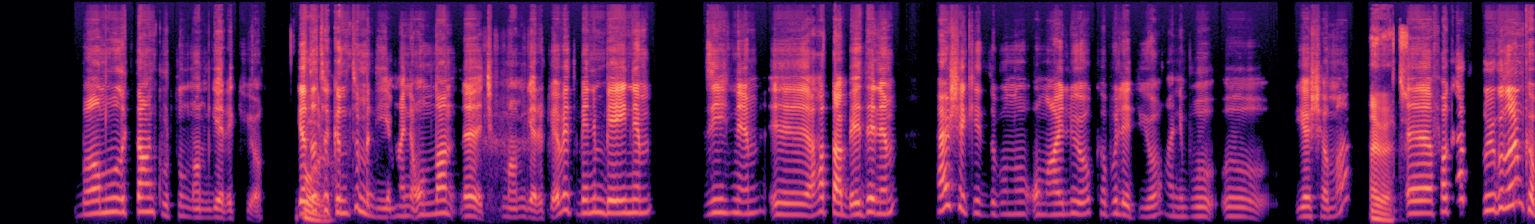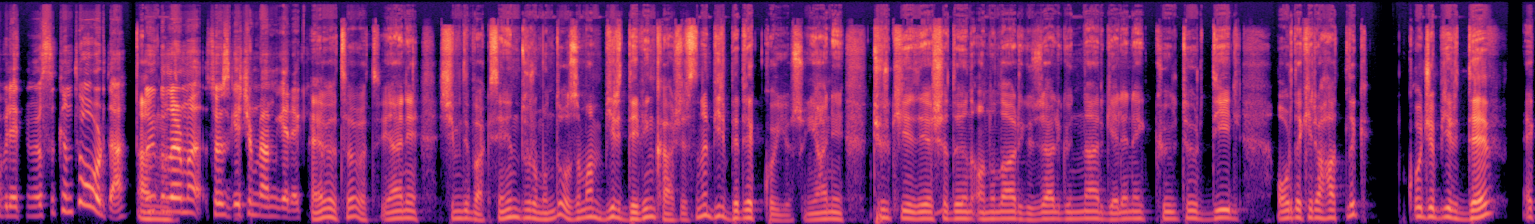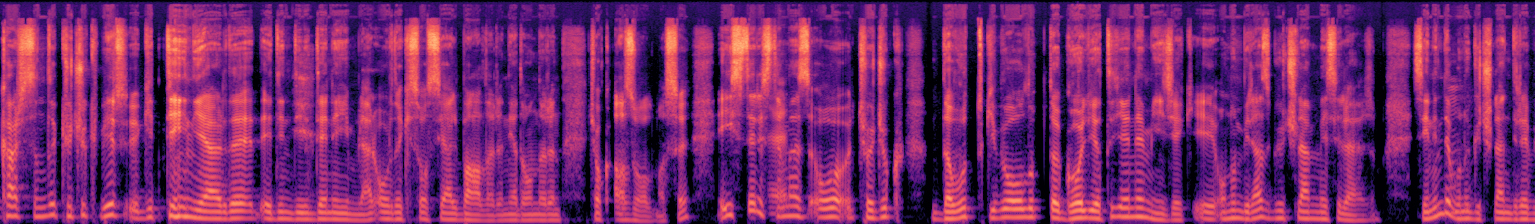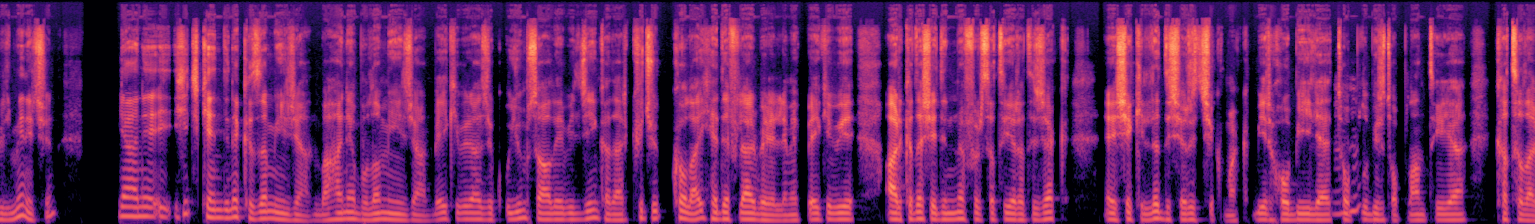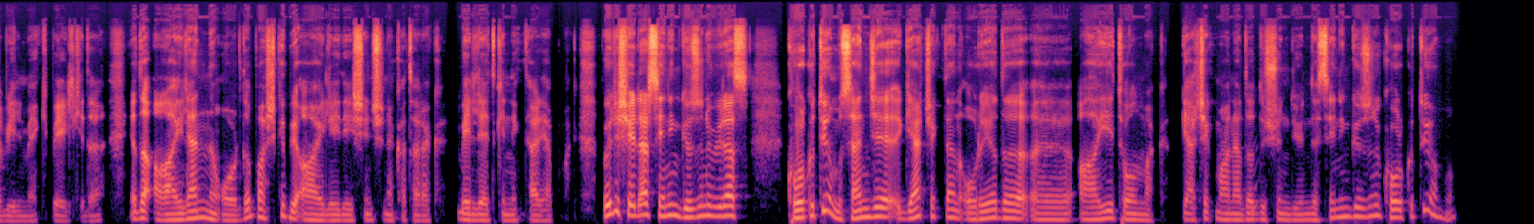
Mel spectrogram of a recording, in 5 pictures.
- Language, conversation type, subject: Turkish, advice, Yeni bir şehre taşınmaya karar verirken nelere dikkat etmeliyim?
- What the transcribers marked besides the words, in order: other background noise; tapping; other noise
